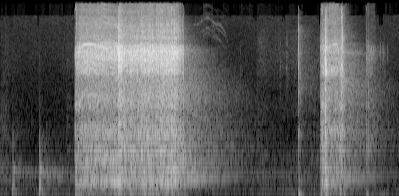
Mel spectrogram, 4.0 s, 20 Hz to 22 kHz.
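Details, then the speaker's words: DeWalt Atomic DCD794 20V brushless drill with a 5/8" spade bit and 1.7 Ah battery whirs without catching on speed 2, then kicks in; gear slipping in second speed, suspected spring pressure or gear machining. "This particular drill seems to have trouble when I move into level 2. Hear that? And then it kicks in and it's good."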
